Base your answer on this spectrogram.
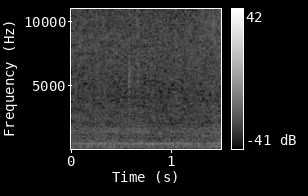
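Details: Drone-laying honey bee colony judged lost during inspection; thick, unbroken buzzing of many bees, a steady droning hum.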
